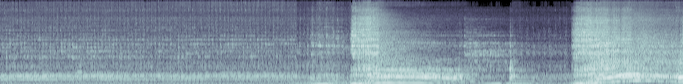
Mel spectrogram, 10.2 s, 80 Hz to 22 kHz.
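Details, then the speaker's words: A90 Supra with a newly fitted GTHAUS GTC exhaust, replacing one with a snapped exhaust valve flange. Smooth idle, then two sharp blips where the pitch climbs and falls cleanly, with a deep, crisp exhaust note and no rattles: normal exhaust note. "That sounds crazy. He almost blew out his eardrums. Guys, the exhaust is crazy."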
